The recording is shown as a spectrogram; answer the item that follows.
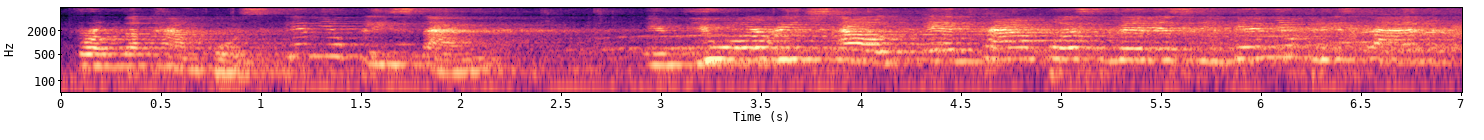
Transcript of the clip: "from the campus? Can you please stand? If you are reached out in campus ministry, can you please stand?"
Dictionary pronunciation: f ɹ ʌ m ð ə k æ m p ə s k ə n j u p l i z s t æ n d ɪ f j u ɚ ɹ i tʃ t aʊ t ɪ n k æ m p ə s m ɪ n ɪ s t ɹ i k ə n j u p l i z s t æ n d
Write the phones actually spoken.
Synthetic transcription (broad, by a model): f ɹ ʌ m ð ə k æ m p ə s k ə n j u p l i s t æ n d ɪ f j u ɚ ɹ i tʃ t aʊ t ɪ n k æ m p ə s m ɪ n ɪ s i k ə n j u p l i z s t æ n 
